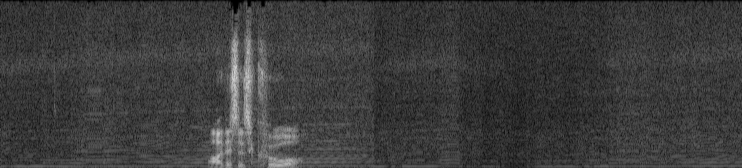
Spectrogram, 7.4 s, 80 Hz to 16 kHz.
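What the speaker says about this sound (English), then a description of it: "The car sounds very different." A steady high-pitched F1 car engine whine in the video game F1 2020 runs throughout, with a brief burst of revving in the middle and someone talking over it.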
